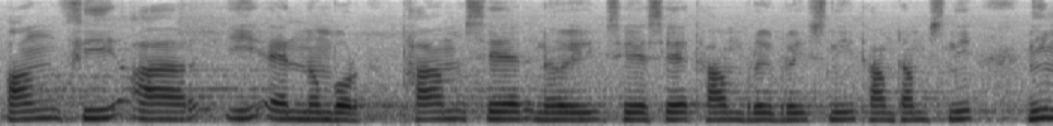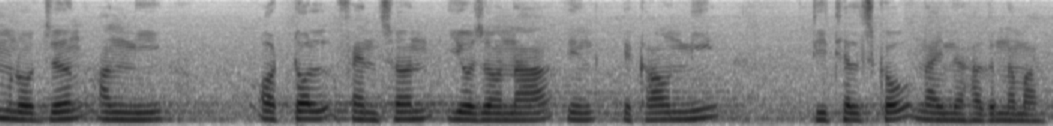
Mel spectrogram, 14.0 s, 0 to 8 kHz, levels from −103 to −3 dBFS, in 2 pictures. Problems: none marked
